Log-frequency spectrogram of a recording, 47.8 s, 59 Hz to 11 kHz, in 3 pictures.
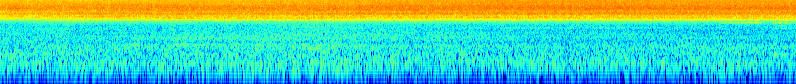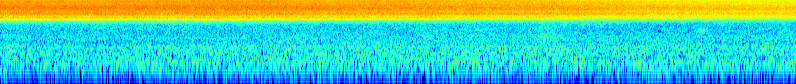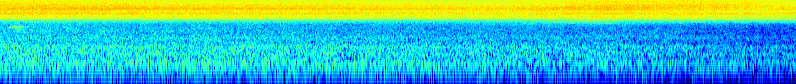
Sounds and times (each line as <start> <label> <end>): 0.0 deafening sound of Cicadas 47.7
